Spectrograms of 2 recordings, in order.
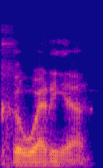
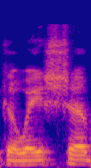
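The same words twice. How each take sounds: First: The word is said without a 'sh' sound. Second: The word is said with a 'sh' sound. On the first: The speaker calls it right. "I think it's just Goetia" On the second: The speaker calls it wrong. "the Greek had that sh sound"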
